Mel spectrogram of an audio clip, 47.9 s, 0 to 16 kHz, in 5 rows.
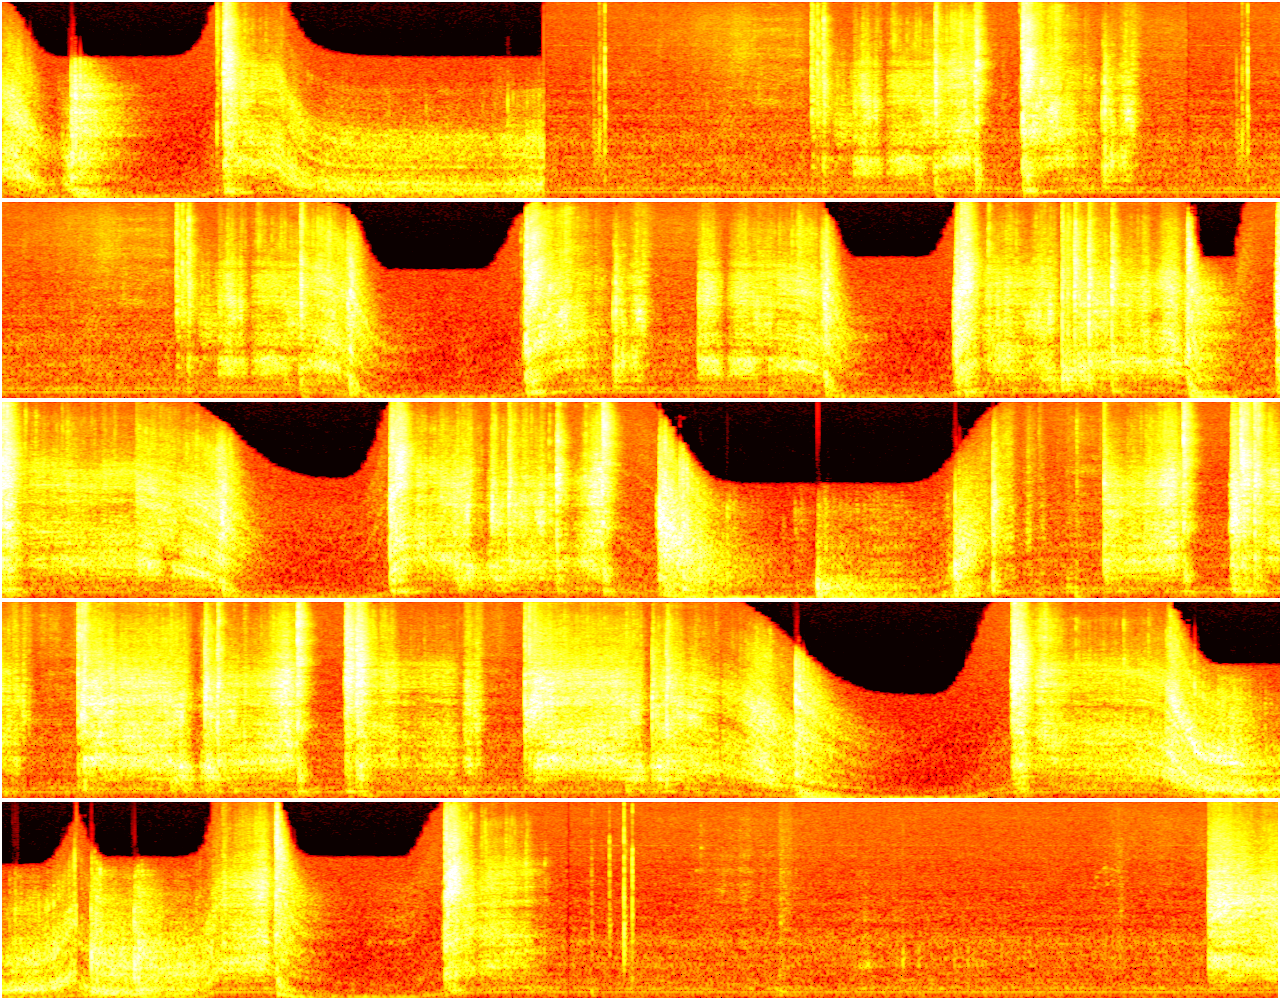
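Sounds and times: fingerboard rolling on desk: 0:06.1 - 0:08.6, 0:10.9 - 0:12.2, 0:13.7 - 0:15.8, 0:16.9 - 0:18.5, 0:19.2 - 0:20.7, 0:22.2 - 0:23.8, 0:26.4 - 0:34.2, 0:36.4 - 0:40.4, 0:41.7 - 0:42.5.

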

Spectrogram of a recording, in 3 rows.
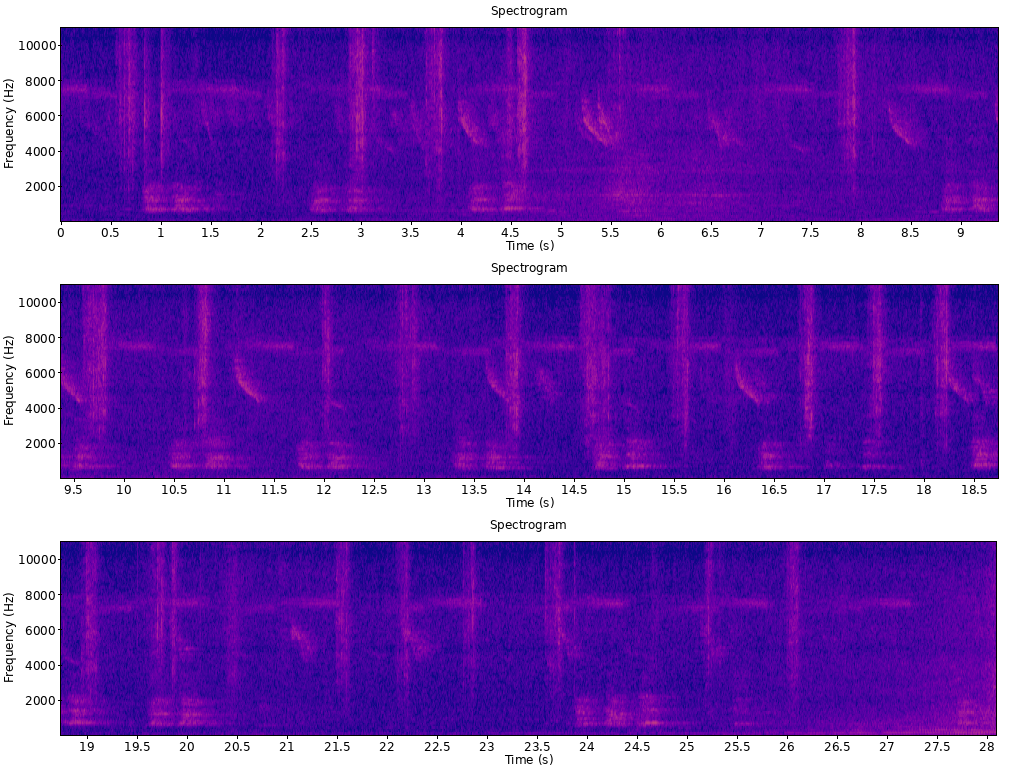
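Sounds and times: dog barking: 0:00.8 - 0:01.6, 0:02.5 - 0:03.3, 0:04.0 - 0:04.9, 0:08.8 - 0:11.2, 0:11.8 - 0:12.5, 0:13.3 - 0:15.6, 0:16.4 - 0:17.8, 0:18.5 - 0:21.0, 0:23.9 - 0:26.2, 0:27.1 - 0:28.0.

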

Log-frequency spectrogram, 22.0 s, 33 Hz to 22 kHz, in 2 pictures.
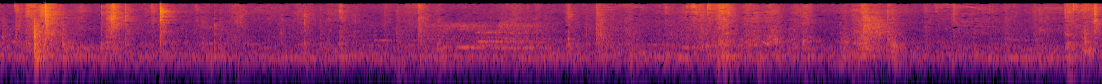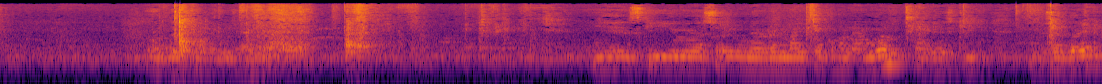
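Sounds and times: cardboard and plastic rustling: 0:05.6 - 0:11.1.

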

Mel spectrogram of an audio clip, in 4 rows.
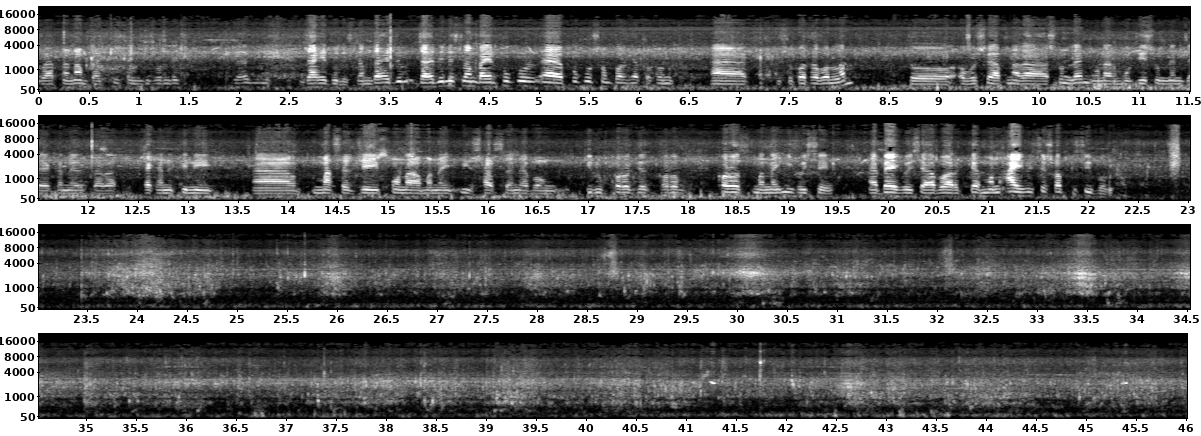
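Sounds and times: wind on microphone: 0:00.0 - 0:20.2, 0:29.8 - 0:46.0
faint small water splashes: 0:20.8 - 0:46.0.

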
